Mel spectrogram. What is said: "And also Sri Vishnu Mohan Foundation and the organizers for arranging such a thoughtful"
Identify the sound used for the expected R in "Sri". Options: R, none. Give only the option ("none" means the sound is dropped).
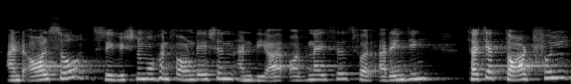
R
